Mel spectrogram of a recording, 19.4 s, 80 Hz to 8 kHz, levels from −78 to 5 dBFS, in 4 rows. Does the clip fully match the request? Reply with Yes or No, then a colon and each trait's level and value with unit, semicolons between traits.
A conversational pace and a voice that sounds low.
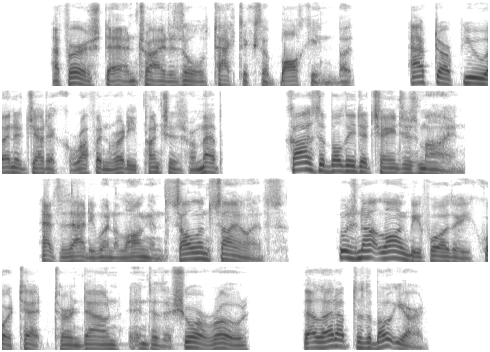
Yes: average, 165 wpm; low, 115 Hz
